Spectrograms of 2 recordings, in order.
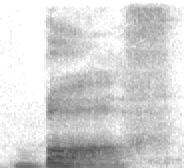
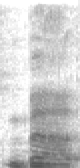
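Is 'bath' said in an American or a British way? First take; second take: British; American. First: The word is said with a British vowel. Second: The word is said with an American vowel. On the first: The speaker calls it right. "it's pronounced Bath" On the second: The speaker calls it wrong. "you Americans, you always pronounce it as"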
